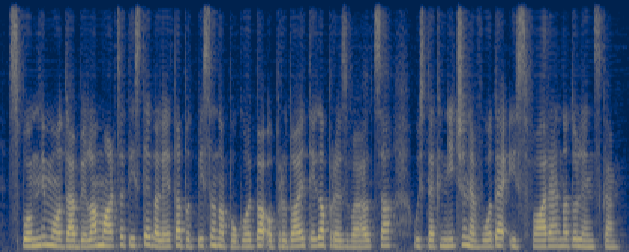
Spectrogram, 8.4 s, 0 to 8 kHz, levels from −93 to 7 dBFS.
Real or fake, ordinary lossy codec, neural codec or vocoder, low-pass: fake; none; codec, 16 kHz, about 1 kbps, DyCAST, with the encoder's durations; none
